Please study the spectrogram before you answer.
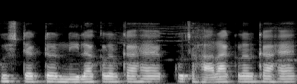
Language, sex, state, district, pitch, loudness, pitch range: Hindi, male, Jharkhand, Deoghar, 130 Hz, -16 LUFS, 125-130 Hz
